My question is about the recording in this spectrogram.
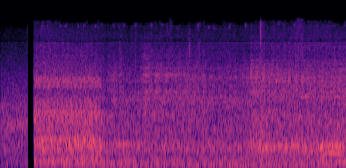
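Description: Truck engine running while a truck-mounted hydraulic loader crane lifts felled pine logs onto the bed, a steady mechanical drone with a higher whine. It starts abruptly just after the beginning and is loudest for about the first second.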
